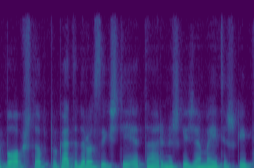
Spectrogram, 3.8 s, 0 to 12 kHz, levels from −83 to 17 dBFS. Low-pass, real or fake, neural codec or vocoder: 10.8 kHz; fake; codec, 24 kHz, 1.2 kbps, DualCodec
